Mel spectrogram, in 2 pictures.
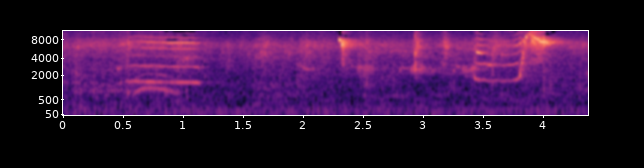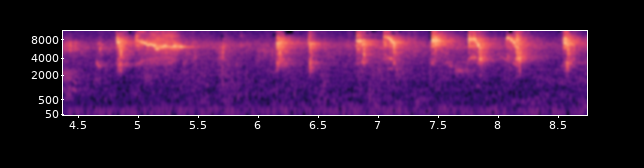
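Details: Baby monkey crying loudly: repeated shrill, high-pitched squeals and screeches in short bursts, about a dozen; a young monkey's distress cry.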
